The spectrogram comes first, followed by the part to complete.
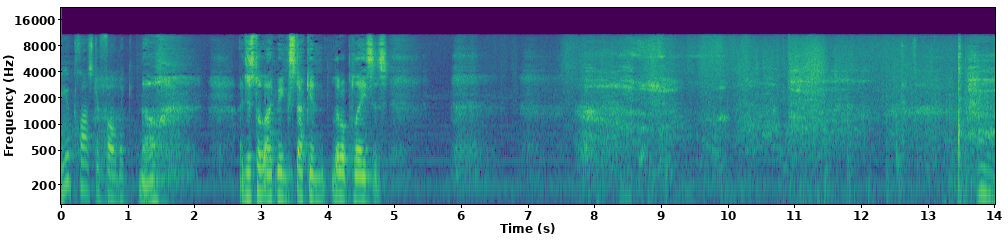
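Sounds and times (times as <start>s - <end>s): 
speech: 0.0s - 1.8s, 2.6s - 5.2s
heavy labored breathing: 1.3s - 2.7s, 4.9s - 14.0s.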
